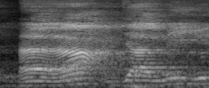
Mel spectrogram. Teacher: Yaitu huruf hamzah kedua dibaca antara huruf hamzah dan a- alif. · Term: tas-hil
